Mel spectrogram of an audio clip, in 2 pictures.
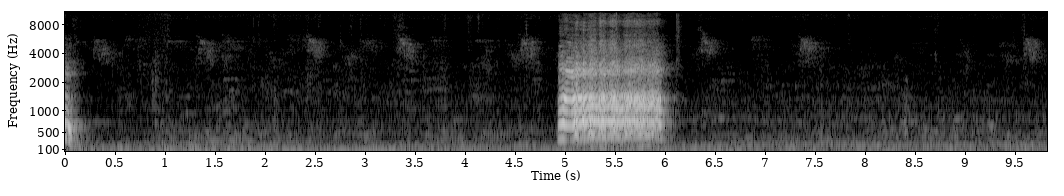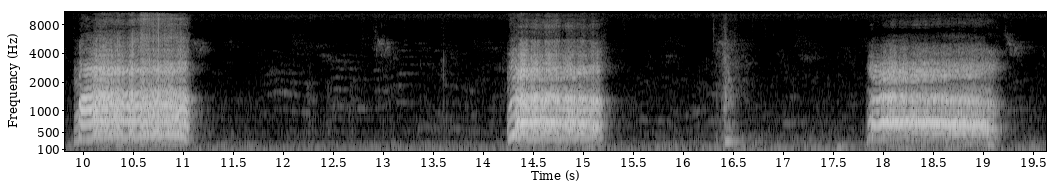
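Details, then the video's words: Goat calls: four separate loud bleats, each about a second long, spaced roughly every four to five seconds, with quiet low background hum between them. "goat sounds for babies"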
